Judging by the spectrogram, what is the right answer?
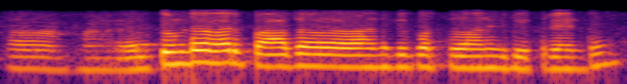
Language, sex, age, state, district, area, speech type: Telugu, male, 18-30, Telangana, Mahabubabad, urban, conversation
